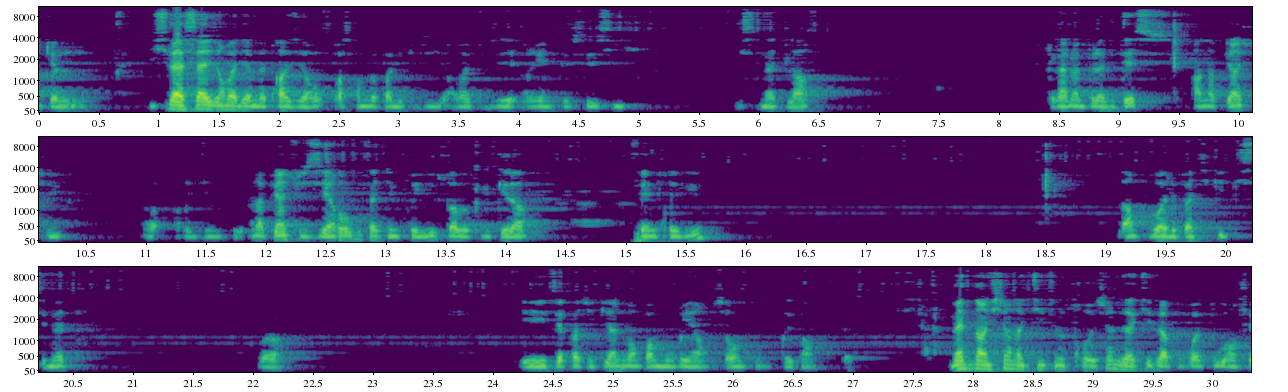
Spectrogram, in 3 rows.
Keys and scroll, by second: 9.4 0, 12.5 KP_0, 18.5 KP_0.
